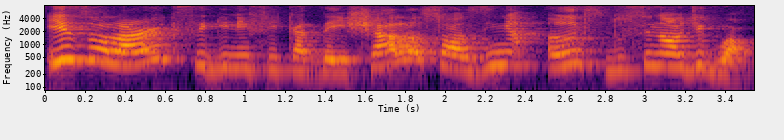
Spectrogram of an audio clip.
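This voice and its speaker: Very wide pitch swings run through this woman's speech. She keeps a moderate pace. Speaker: math teacher. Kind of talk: lecture.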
